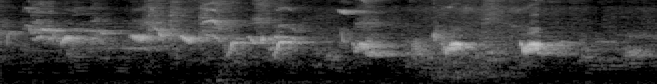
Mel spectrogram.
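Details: Straw-headed bulbul (cucak rowo) recorded during a rainy season, giving rich warbled phrases around the middle pitch range, with several rising and falling notes run together over about three seconds.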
